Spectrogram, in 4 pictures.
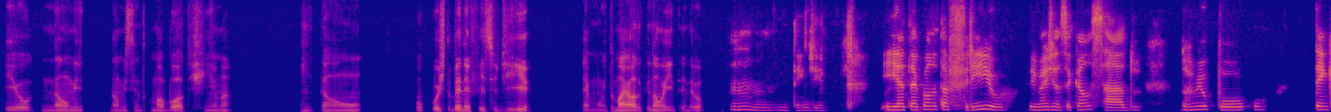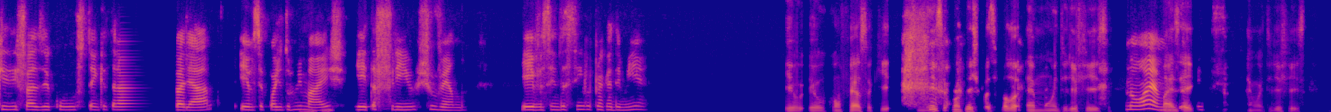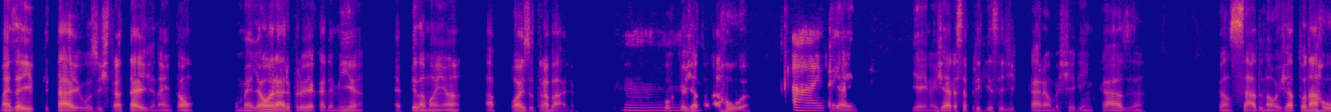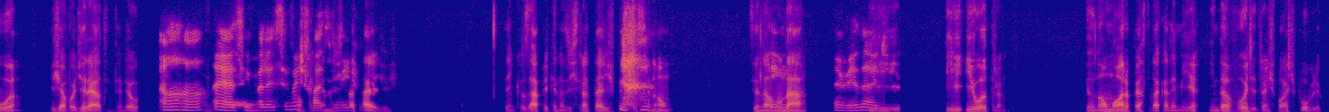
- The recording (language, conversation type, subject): Portuguese, podcast, Como você lida com o cansaço e o esgotamento no trabalho?
- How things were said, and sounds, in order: static; tapping; distorted speech; other background noise; laugh; other noise; drawn out: "Hum"; chuckle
